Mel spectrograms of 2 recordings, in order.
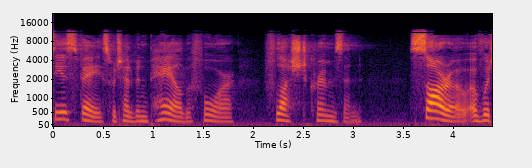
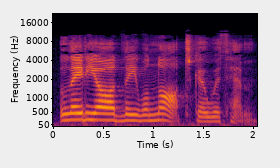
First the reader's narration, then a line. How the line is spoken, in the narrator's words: said Robert gravely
